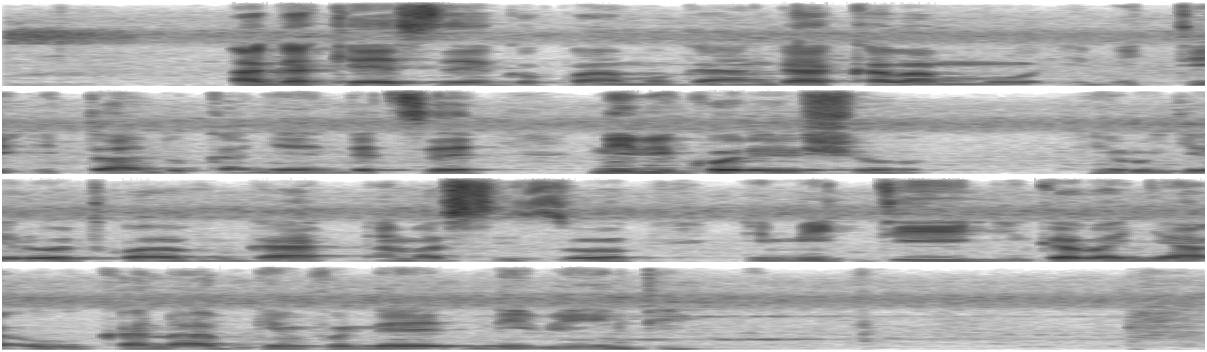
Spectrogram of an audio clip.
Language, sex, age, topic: Kinyarwanda, male, 18-24, health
